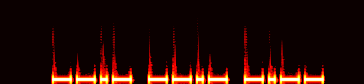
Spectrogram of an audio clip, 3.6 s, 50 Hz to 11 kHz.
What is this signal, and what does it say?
Morse code, heard as a keyed tone, about 20 wpm, 700 Hz. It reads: QQY
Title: USA Call Sign Postfixes - 3 Letters 20wpm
